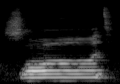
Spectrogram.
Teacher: সদের মাখরাজ জিহ্বার আগা নিচের দাঁতের পেট, সদ। কিন্তু আওয়াজটা আমরা কিন্তু মুখের ভিতরে মোটা করছি। সদ যদি চিকন হয় তাহলে কিন্তু শব্দ করতে গেলে ওটাকে সিনের মতো শোনাবে।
